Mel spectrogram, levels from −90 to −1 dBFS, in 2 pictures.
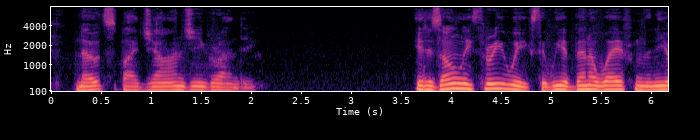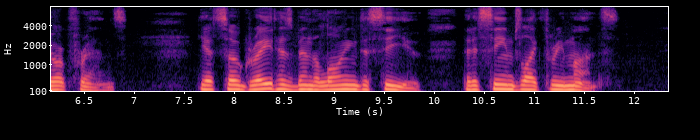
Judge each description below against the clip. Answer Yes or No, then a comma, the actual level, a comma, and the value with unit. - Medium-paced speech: Yes, average, 175 wpm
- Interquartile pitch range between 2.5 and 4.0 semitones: Yes, average, 2.9 semitones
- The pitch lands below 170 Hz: Yes, medium, 140 Hz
